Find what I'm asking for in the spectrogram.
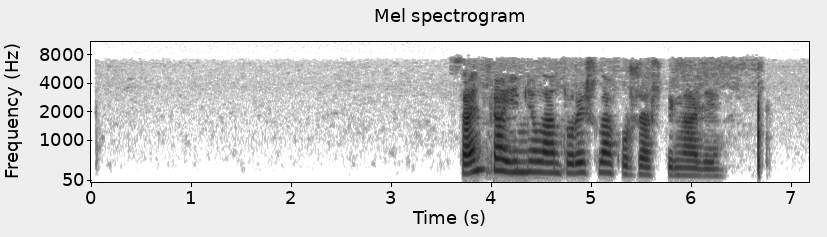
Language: Mari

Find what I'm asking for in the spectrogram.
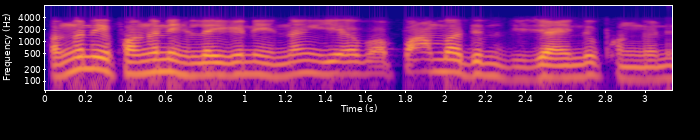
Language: Manipuri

